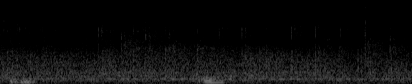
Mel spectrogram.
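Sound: audience applauding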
